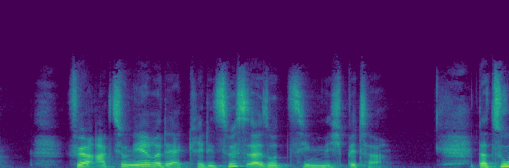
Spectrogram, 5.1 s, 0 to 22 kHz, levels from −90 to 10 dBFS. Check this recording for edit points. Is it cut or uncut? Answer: uncut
